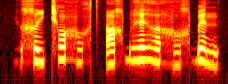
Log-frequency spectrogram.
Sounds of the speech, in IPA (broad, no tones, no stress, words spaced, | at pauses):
χicʰɔ hɔ̤xt͡sʼɑχbʱɛ ɦʌhɔ̤χɓɛn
